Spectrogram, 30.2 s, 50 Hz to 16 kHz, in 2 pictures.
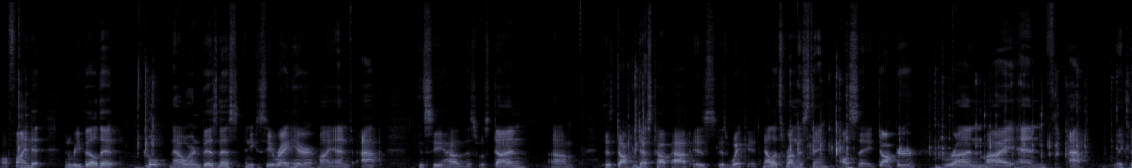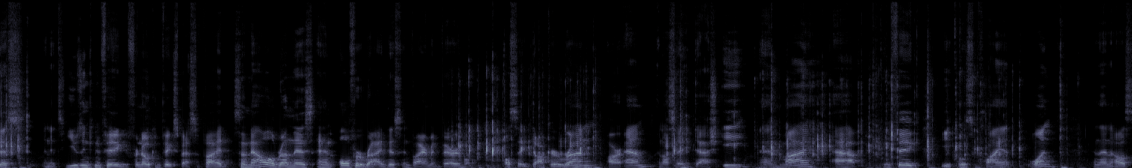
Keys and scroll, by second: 0.2 Return, 1.9 super+Tab, 8.4 super+Tab, 10.5 typing, 11.7-12.4 typing, 22.0-26.4 typing, 28.2-29.2 typing.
